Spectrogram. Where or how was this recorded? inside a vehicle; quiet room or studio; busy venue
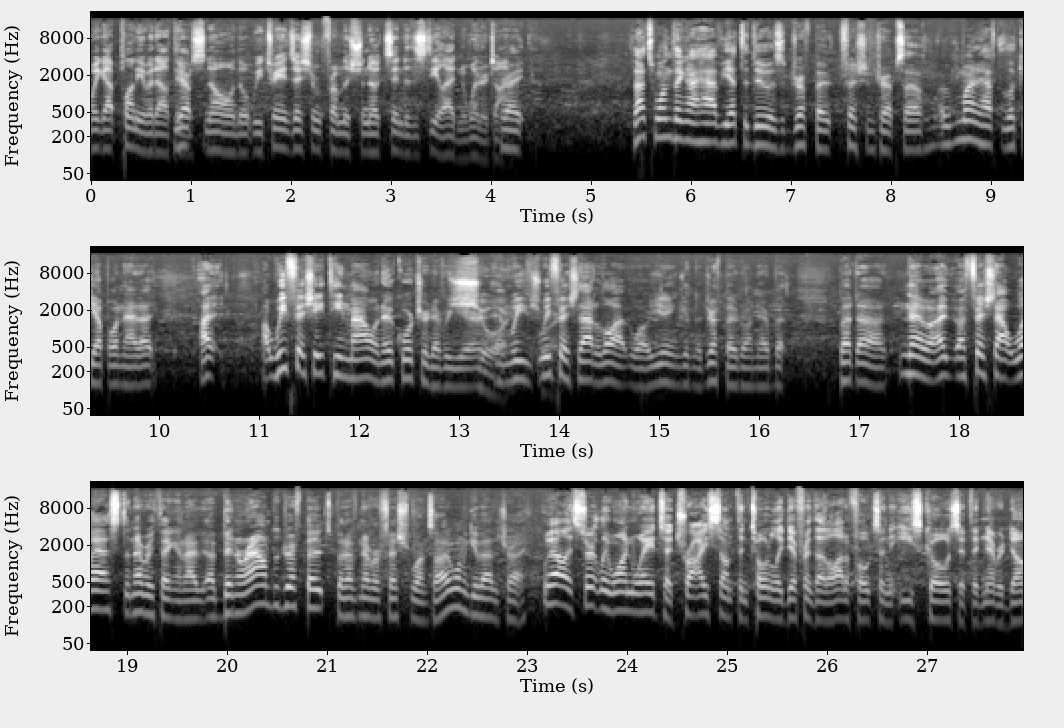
busy venue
